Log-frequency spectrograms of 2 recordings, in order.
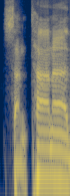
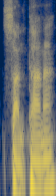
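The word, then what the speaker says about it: Santa Ana: like you said downtown Santana. They have that's how you say it. Uh Santana, they don't they just mush it together. It's like San Berdo.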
